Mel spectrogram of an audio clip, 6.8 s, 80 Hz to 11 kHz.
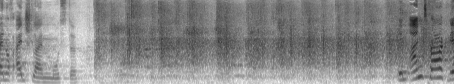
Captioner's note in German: Beifall BÜNDNIS 90/DIE GRÜNEN, vereinzelt CDU und DIE LINKE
